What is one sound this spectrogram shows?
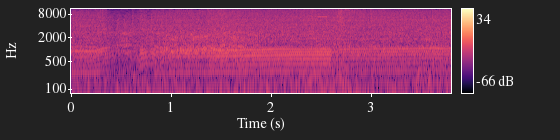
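Tyres screech as a car drifts around a corner.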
